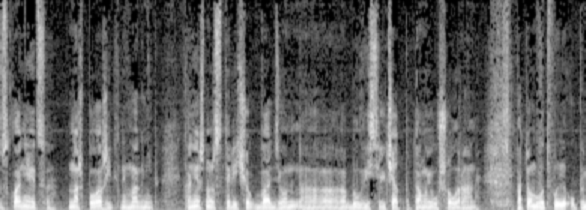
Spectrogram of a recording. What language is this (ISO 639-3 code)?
rus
